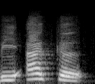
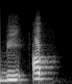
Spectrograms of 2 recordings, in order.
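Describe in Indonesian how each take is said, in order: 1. Bunyi akhir memantul menjadi vokal tambahan. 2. Bunyi akhir terputus tanpa hembusan napas. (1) "Ataupun lantun" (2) "tak ada bunyi angin, tersekat je"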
